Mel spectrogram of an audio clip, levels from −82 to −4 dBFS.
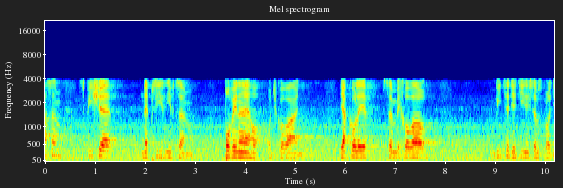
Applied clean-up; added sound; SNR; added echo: none; Engine / Boat, Water vehicle; 10 dB; none.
